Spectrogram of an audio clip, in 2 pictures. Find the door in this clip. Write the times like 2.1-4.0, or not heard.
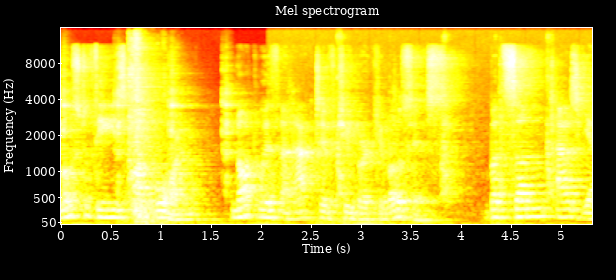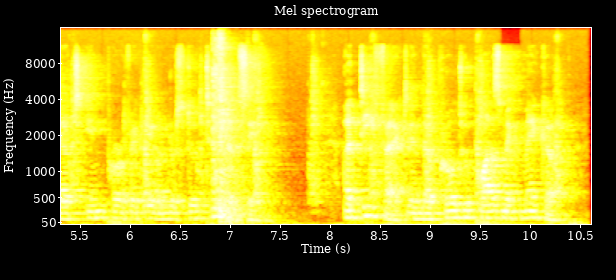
0.6-1.1, 6.8-7.4.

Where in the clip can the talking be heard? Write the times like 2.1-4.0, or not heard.
0.0-10.5.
